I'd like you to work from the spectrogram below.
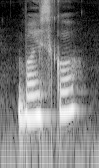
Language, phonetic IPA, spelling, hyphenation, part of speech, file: Czech, [ˈvojsko], vojsko, voj‧sko, noun, Cs-vojsko.ogg
- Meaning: army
